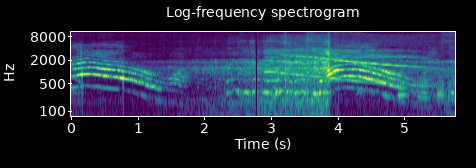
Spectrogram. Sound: bankrupt whistle and losing horns

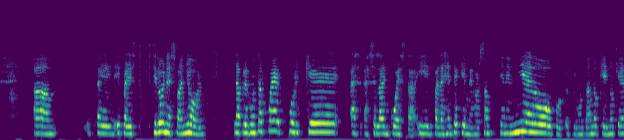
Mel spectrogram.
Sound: speaking spanish

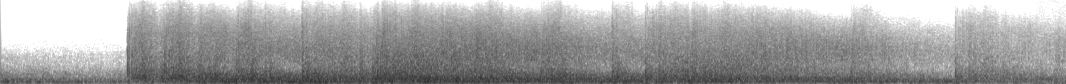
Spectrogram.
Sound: sounds of war

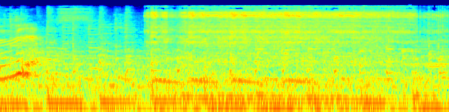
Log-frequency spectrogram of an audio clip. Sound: crank whirs

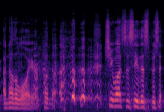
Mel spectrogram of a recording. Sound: audience and panelists laughing

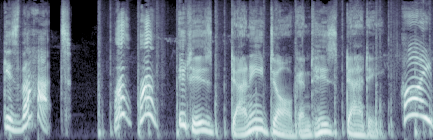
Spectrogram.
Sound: barking

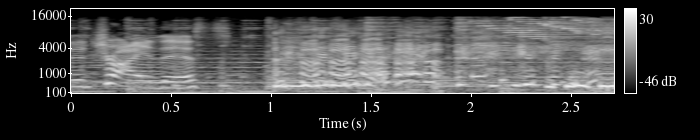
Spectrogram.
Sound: laughing

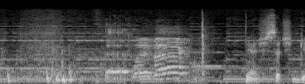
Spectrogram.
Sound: burps

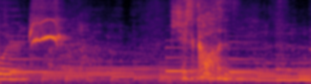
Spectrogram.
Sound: whistles

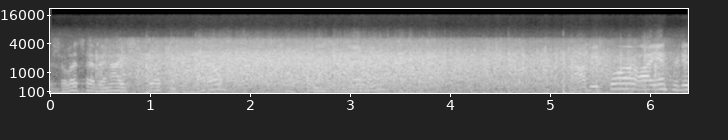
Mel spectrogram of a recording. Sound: audience clapping

